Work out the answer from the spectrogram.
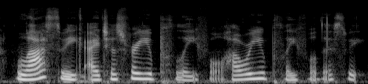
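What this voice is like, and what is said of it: Hoarse, nearly lost voice. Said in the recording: “My voice is almost gone”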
